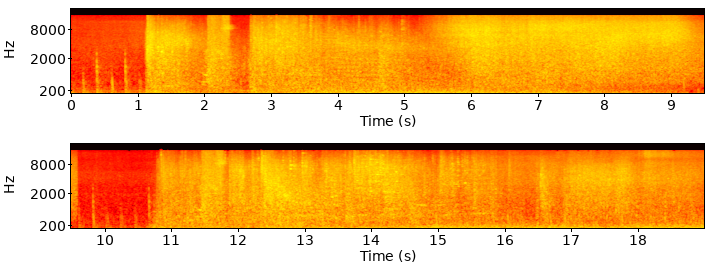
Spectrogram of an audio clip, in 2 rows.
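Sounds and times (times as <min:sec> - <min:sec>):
loud explosion blast: 0:01.1 - 0:07.5, 0:10.7 - 0:19.0.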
